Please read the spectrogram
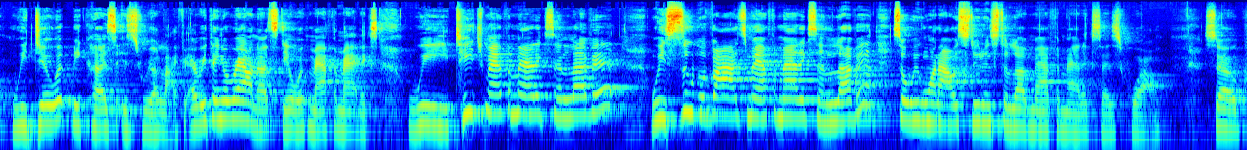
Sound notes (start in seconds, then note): none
